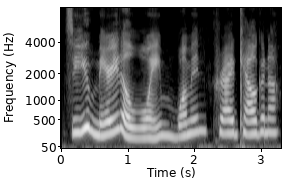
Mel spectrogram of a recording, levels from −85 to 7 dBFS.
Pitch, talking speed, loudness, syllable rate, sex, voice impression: 235 Hz, 145 wpm, -15 LUFS, 3.8 syllables/s, female, very feminine, middle-aged, slightly muffled, slightly calm, elegant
